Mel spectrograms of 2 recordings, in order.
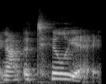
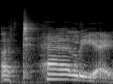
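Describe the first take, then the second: First: "atelier" said as "a-TILL-ee-ay", with I as in "till"; "atelier" with the wrong I sound in the middle. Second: "Atelier" said slowly as "a-TELL-ee-ay"; right atelier. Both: Shown as a demonstration. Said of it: "but that's an E, not an I".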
